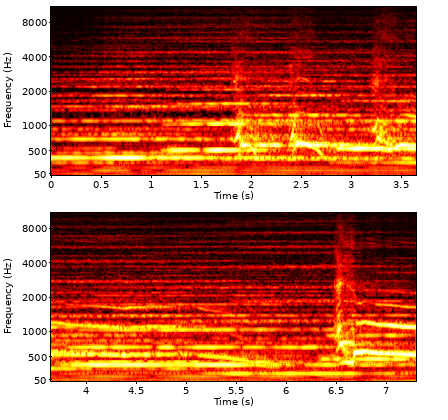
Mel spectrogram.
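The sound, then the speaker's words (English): Howling rings out in a city park: several rising and falling wailing cries, a few in quick succession and one later, over a steady low hum. “Two joggers stop and turn round to see if they can see where the howling's coming from.”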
